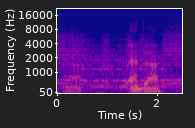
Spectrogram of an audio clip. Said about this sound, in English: Looks like the train's about to take off.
